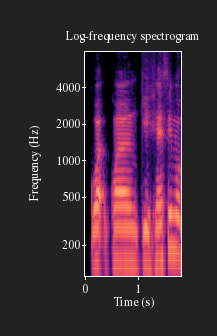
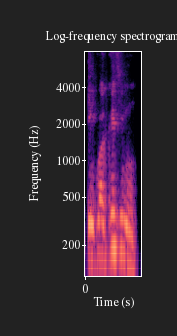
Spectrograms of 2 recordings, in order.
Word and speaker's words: quincuagésimo: Quinquagésimo, ¿cómo se dice? Quincuagésimo. ¿Cómo? Quincuagésimo.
